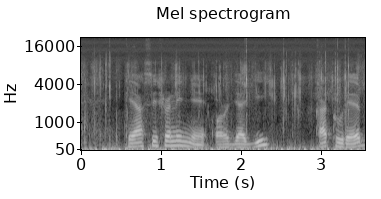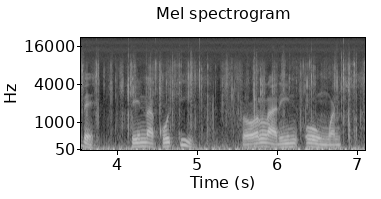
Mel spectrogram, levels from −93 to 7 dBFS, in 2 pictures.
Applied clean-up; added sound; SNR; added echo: none; Crumpling, crinkling; 4 dB; none.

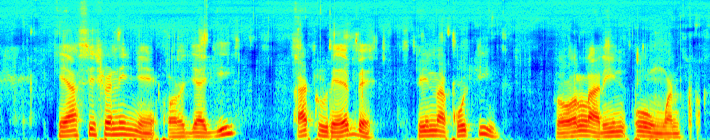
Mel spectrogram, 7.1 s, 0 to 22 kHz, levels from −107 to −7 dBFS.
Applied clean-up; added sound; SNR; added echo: neural mask model Resemble Enhance denoiser.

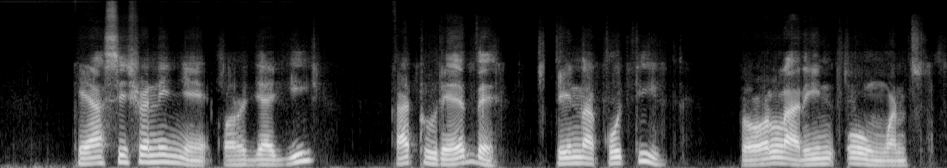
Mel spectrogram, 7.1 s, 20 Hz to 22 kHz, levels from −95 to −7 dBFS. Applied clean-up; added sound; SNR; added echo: neural mask model DeepFilterNet 3.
